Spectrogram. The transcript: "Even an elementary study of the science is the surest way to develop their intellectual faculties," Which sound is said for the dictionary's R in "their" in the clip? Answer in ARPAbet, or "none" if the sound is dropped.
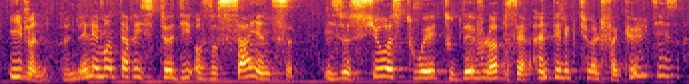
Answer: R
